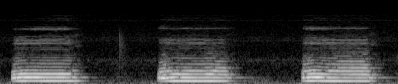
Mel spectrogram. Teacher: 그렇게 되면 입안에 굉장히 큰 공간이 생겨서 그 공간을 울리면서 나오는 소리가 바로 W라고 하는 전이음의 소리예요. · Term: W라는 전이음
